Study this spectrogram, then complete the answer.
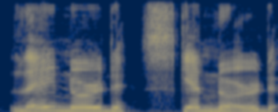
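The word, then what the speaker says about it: Lynyrd Skynyrd: In 1973, Leonard Skinnard released their debut album pronounced Leonard Skard featuring Freeird and Simple Man.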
